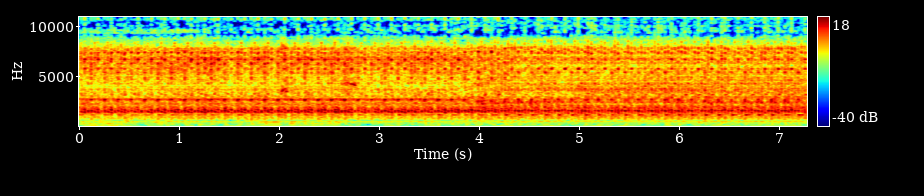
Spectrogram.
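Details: Toyota Hiace with 2kd diesel engine, restarted and starting on one click: steady diesel clatter at an even idle, about two and a half beats a second, no misses or stumbles; running normally.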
